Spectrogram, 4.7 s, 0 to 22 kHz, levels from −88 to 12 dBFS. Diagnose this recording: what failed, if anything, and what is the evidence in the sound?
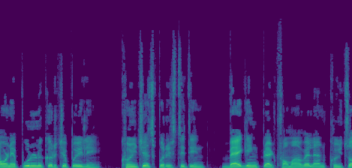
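Compressed frames skipped at about 4.42 to 4.46 s, near the end of the speech: a failure at the codec stage, where the decoder never plays a stretch of frames. Around 40 ms of audio goes missing, so the sound jumps forward rather than pausing. That jump is the audible evidence of the skipped frames.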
